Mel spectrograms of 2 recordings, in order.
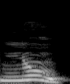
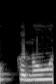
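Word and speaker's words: knee: नी क्या दोस्तों नी को कनी पढ़ा जा सकता है? कनी कभी भी नहीं पढ़ा जा सकता। कभी भी नहीं आप कह सकते कि मेरे कनी के अंदर दर्द हो रही है। आप कहेंगे मेरे नी के अंदर दर्द है। तो नी वर्ड है के इसमें साइलेंट है।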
